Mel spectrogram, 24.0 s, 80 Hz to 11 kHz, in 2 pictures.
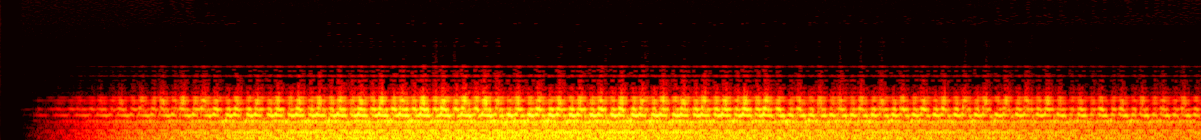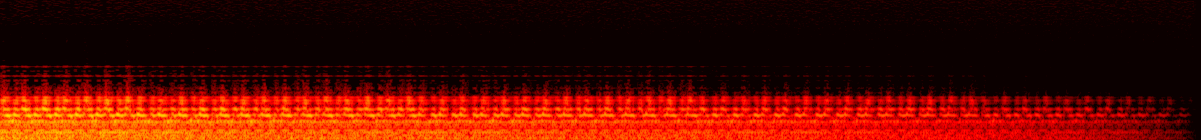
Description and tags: This sample is part of the "PPG MULTISAMPLE 003 Lfoed"
sample pack. It is an experimental sound effect, suitable for
experimental music or as a sound effect. It consists of a texture with
some LFO
and fades on it. In the sample pack there are 16 samples evenly spread
across 5 octaves (C1 till C6). The note in the sample name (C, E or G#)
does not indicate the pitch of the sound but the key on my keyboard.
The sound was created on the PPG VSTi. After that normalising and fades where applied within Cubase SX.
